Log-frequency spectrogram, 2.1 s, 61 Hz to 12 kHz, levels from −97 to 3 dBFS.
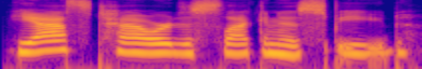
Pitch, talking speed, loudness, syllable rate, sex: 220 Hz, 200 wpm, -19 LUFS, 5.1 syllables/s, female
